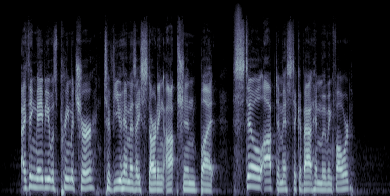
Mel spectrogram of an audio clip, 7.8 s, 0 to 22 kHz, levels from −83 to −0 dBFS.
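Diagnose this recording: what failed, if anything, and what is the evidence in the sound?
A wireless microphone noise hit breaks into the analogue radio link between 4.66 and 4.85 s, right after "a starting option but" and before "optimistic about him moving". For about 0.19 s, a burst of static swishes over the speech as multipath reflections cancel the FM carrier and receiver noise surges. On a spectrogram it shows as a broadband noise smear, and the waveform shows a ragged, hash-filled patch.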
